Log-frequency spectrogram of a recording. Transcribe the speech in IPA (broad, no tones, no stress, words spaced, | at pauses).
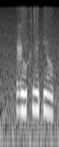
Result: ʐõxdẽpʲɔ̃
